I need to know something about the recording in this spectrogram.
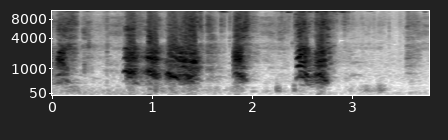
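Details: Aggressive Akita Inu that bites, worked with a trainer in rehabilitation and rated 6.5 of 10 for social risk; short, rough barks come in quick clusters, a tight group near the start, then a single bark and a final pair.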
